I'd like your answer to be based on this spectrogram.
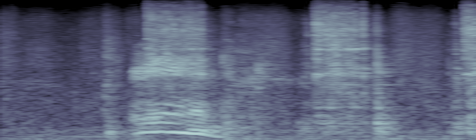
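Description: A ratchet works on coilover mounting bolts, turning in a couple of loud, close grinding, clicking bursts with a metallic squeal as the bolts break loose, with no voices.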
